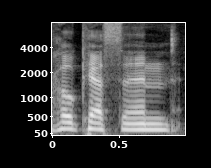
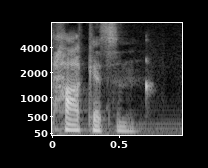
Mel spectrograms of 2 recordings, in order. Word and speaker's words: Hockessin: Or Hockessin and not Hawkinson.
